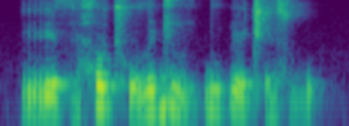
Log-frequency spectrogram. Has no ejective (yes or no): no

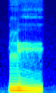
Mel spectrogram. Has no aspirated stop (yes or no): yes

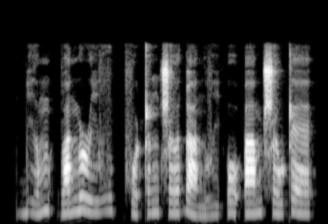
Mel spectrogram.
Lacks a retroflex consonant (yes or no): no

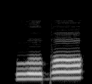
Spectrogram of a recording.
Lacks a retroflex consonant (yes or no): yes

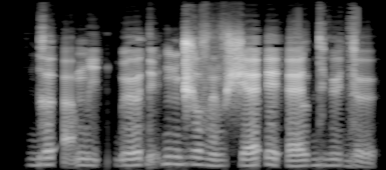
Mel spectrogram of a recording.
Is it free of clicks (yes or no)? yes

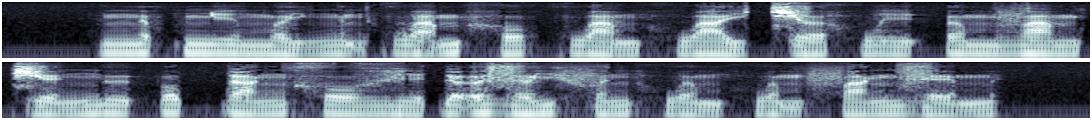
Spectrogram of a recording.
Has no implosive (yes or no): no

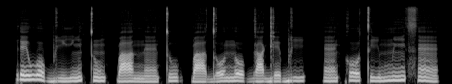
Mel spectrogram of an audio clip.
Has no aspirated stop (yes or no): yes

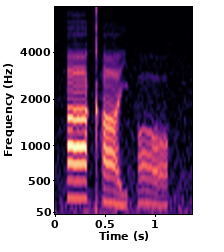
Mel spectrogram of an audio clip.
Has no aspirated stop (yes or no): no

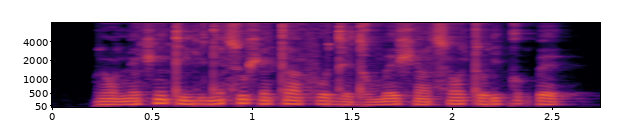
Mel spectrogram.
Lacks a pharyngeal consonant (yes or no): yes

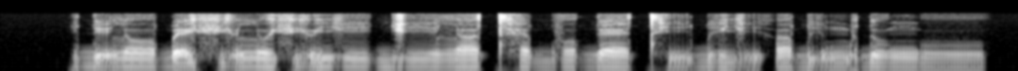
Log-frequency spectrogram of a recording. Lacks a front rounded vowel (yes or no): yes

